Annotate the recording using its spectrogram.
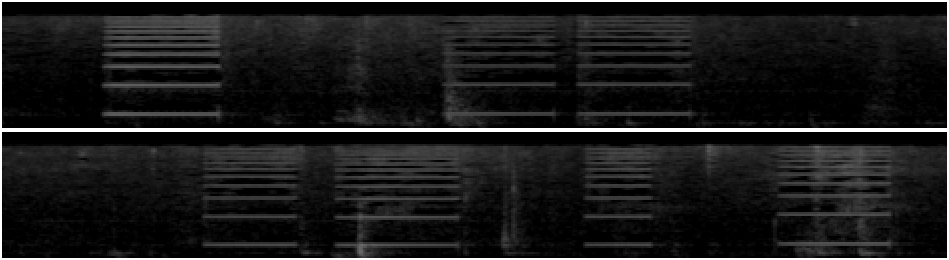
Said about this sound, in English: Is that all the beeps?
